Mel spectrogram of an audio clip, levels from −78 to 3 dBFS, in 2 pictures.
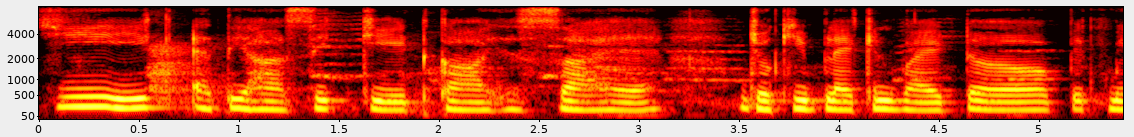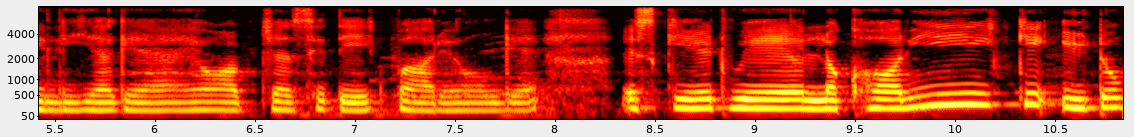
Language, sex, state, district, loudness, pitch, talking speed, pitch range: Hindi, female, Uttar Pradesh, Ghazipur, -17 LUFS, 180 Hz, 165 wpm, 165-200 Hz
